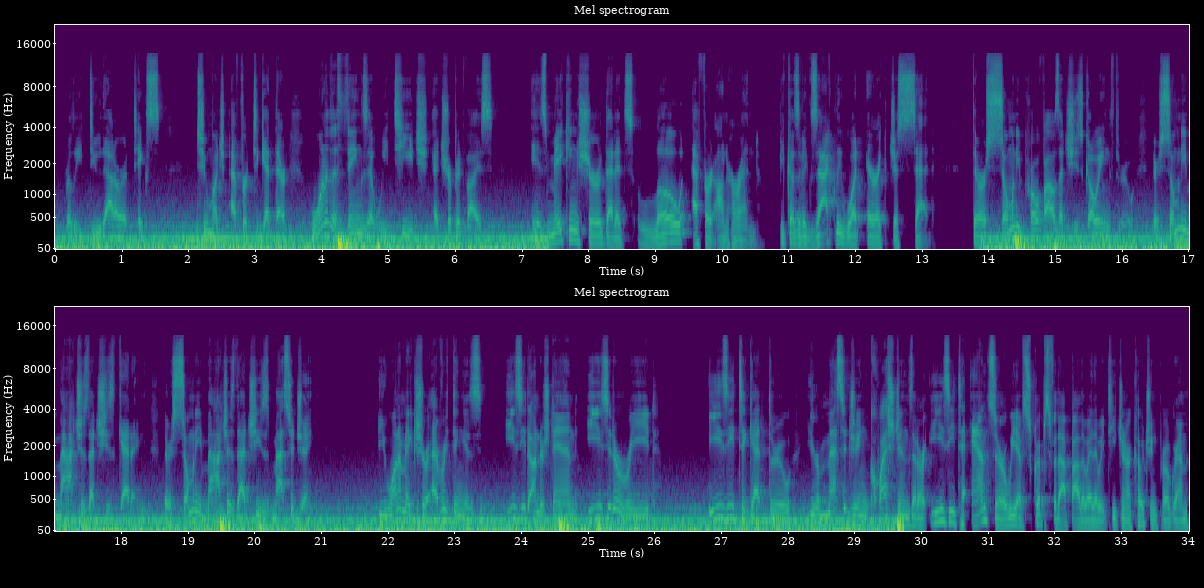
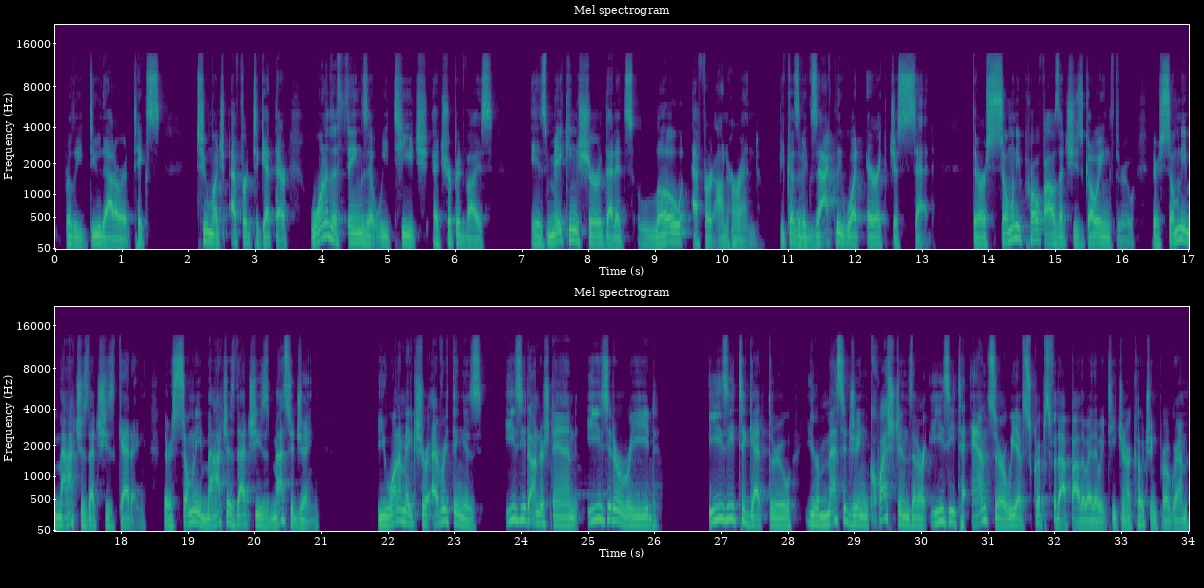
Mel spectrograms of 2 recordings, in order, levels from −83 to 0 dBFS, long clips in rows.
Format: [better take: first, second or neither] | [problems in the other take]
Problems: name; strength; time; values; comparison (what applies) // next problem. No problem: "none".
second | low rumble; loud; until 7.5 s and from 14 to 30 s; 9 dB below the speech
